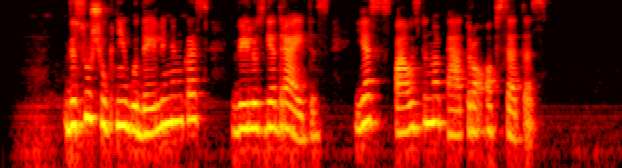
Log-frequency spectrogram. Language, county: Lithuanian, Vilnius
